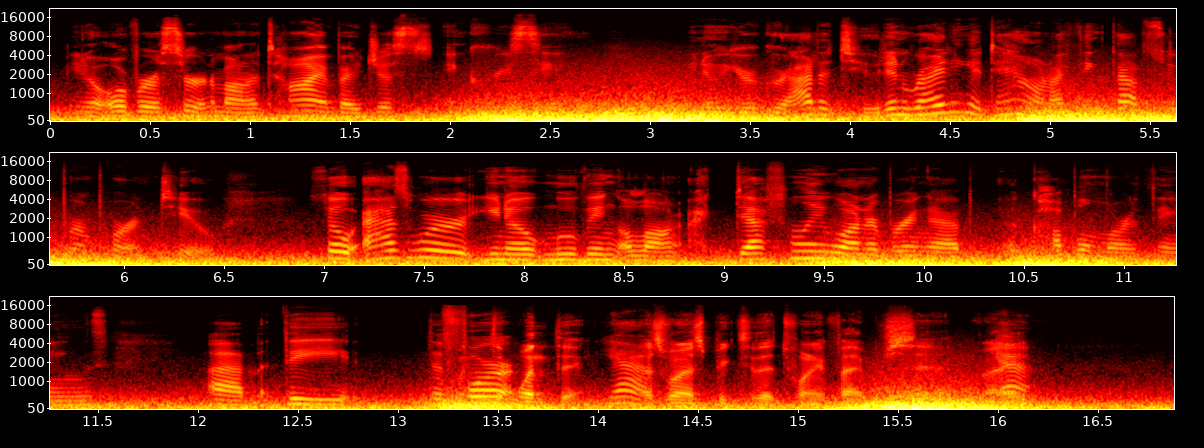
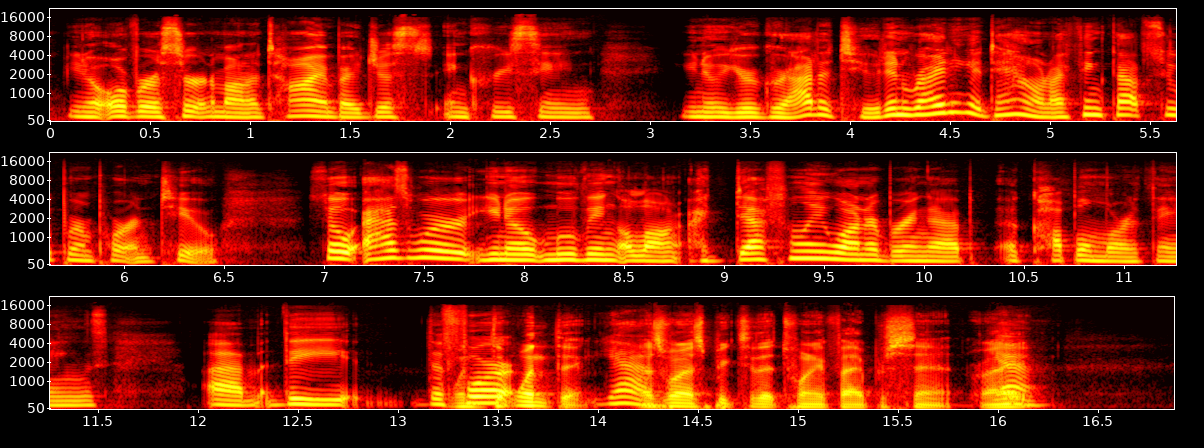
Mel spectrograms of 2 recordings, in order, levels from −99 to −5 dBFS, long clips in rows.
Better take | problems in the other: second | wind noise on the microphone; heavy; 2 dB above the speech

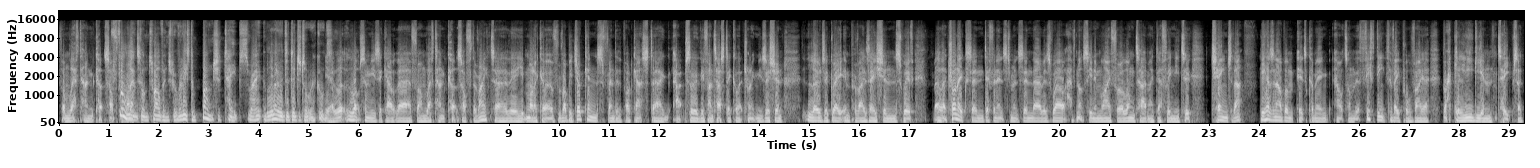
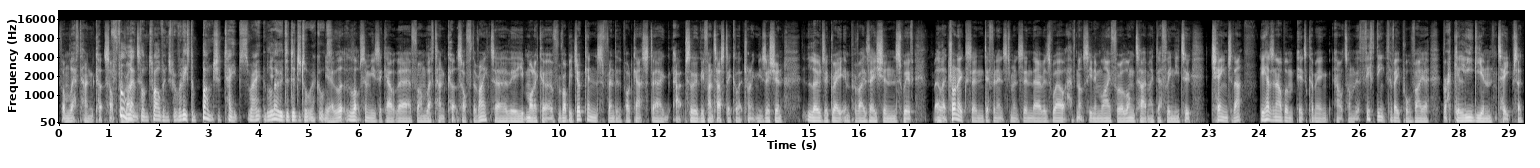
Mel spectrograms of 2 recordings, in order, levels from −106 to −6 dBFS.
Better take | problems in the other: second | distortion; heavy; 8 dB below the speech

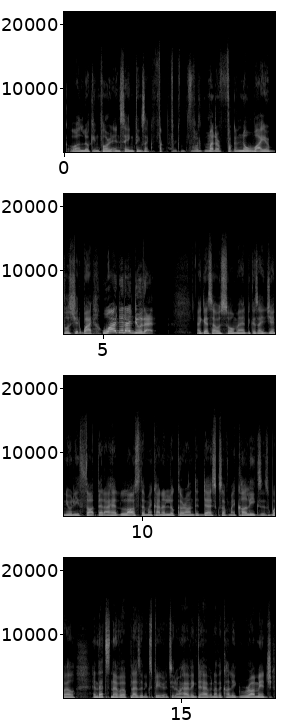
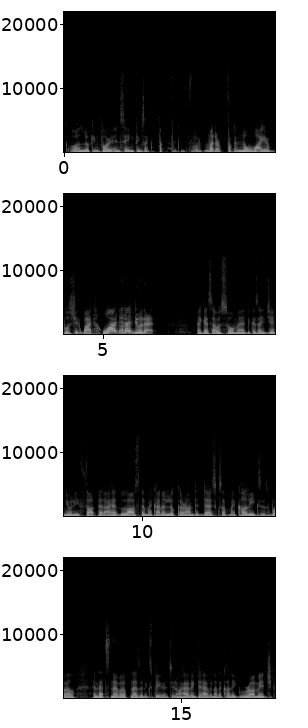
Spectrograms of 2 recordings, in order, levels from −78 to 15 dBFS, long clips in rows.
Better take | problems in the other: first | muffled; very; fading above 2.5 kHz

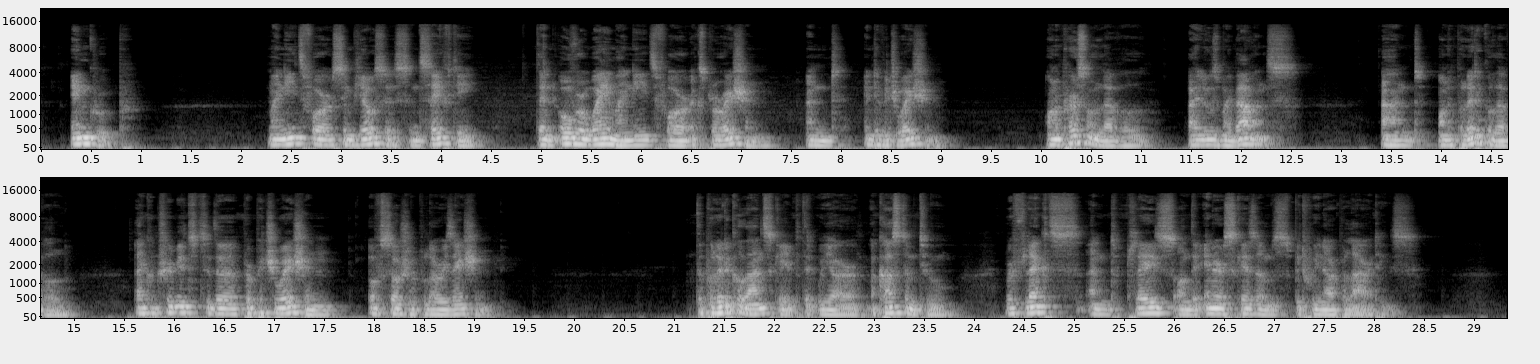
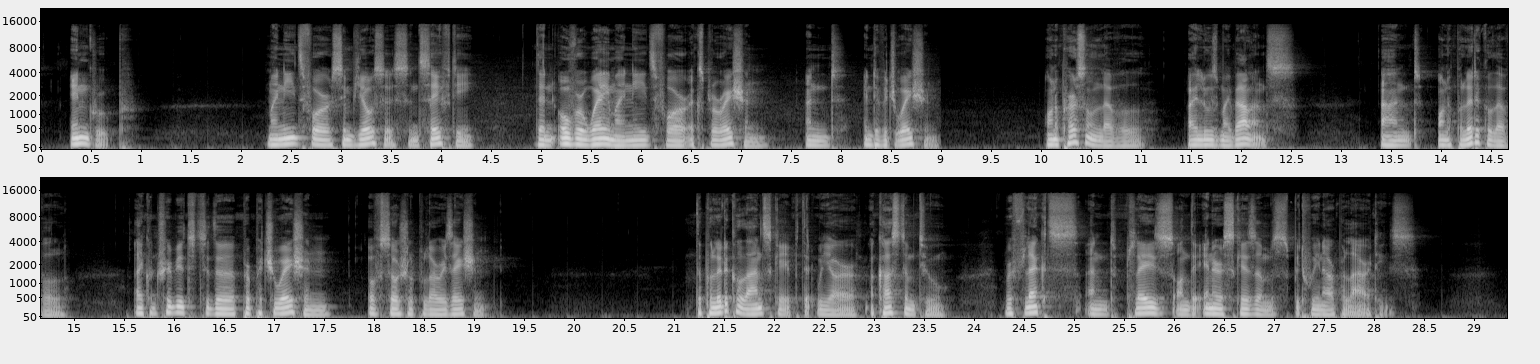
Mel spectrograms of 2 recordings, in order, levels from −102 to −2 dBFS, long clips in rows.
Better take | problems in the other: second | off-mic speech; far // room echo; very slight; dies away in 0.3 s

